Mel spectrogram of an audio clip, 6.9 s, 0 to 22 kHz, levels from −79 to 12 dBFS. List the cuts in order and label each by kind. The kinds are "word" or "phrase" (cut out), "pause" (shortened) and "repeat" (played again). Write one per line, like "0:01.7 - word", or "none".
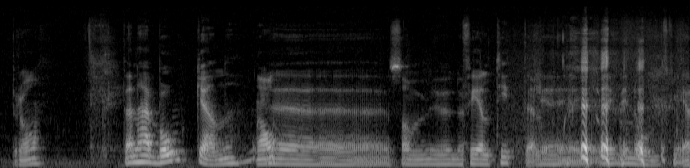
0:04.6 - word
0:05.4 - phrase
